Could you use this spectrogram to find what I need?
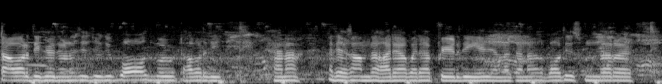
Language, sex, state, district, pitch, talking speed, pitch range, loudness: Garhwali, male, Uttarakhand, Tehri Garhwal, 185 Hz, 215 wpm, 180-185 Hz, -15 LUFS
